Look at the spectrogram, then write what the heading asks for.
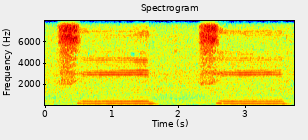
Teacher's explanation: سین کا مخرج ہے زبان کی نوک اور اوپر نیچے کے دانت جب آپس میں ملے، زبان کی نوک اور اوپر نیچے کے دانت جب آپس میں ملیں۔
